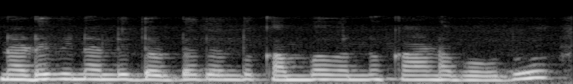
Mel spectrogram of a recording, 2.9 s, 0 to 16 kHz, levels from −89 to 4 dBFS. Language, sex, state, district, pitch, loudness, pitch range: Kannada, female, Karnataka, Bangalore, 205 Hz, -14 LUFS, 195-215 Hz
